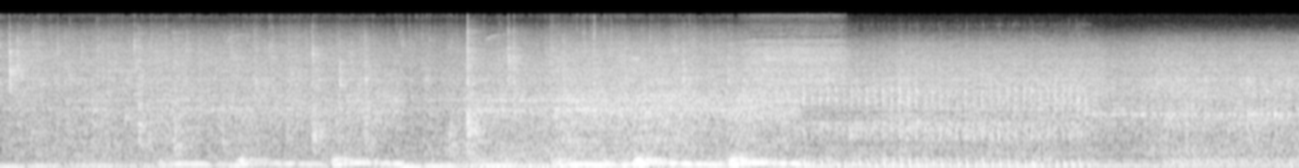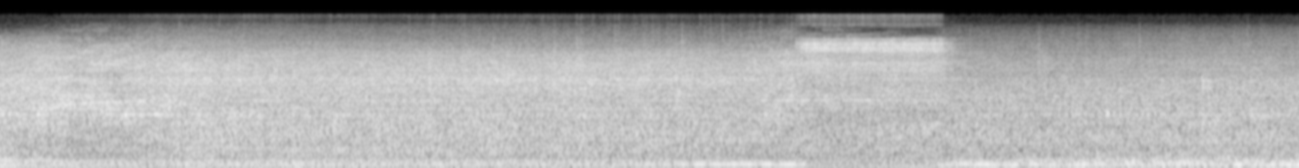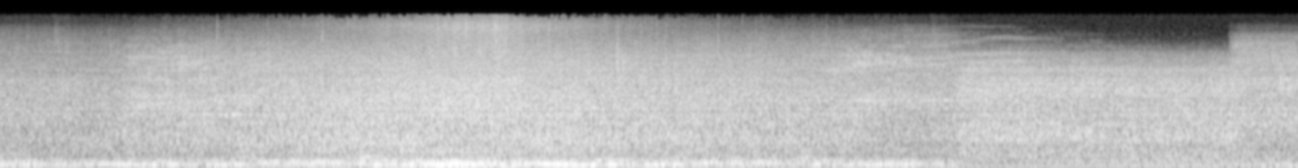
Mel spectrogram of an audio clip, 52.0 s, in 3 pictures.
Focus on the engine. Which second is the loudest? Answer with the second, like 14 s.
10 s.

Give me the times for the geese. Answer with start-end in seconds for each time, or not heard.
not heard.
